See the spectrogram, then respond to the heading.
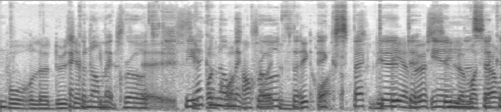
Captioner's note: speaking French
